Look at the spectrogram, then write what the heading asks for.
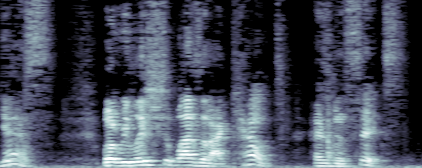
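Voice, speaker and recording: A man in his thirties hosting a casual group chat, telling stories in an animated way and repeating phrases when he is talked over. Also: on the high side, a little slow. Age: 30s. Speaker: podcast host. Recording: echoey room, mic at a distance.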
